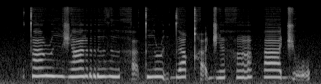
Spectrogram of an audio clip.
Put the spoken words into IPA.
t̪ ã ɹ iː ʒ ã r ɨ ð ɨː h a̰ t̪ i ɹ ḭ d̪ ɛ qʰ ɛ̰ d͡ʒ ɛ̃ h ɐ̃ | a d͡ʒ o̰

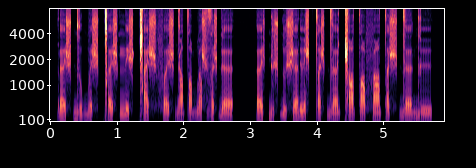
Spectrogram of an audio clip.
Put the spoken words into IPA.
ɾ ɐ ʃ d u b ɐ ʃ ǀ ɐ ʃ n̪ e ʃ ǁ a ʃ f ɐ ʃ ɡ ɜ tˤ ɜ b ɐ ʃ zˤ e ʃ ɗ ɜ | ɐ ʃ ɖ ʉ ʃ ɗ u ʃ ɐ ɾ ʉ ʃ tˤ ɐ ʃ d ɐ ǁ ʉ tˤ e f ɐ tˤ ɐ ʃ d ɜ ɡ ʉ

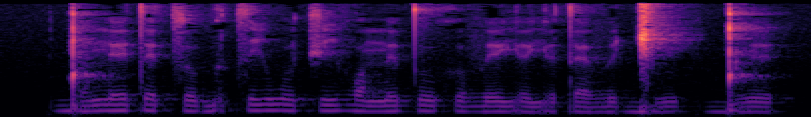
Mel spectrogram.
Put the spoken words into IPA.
ɡ͡ǃ ɛ n e t e t͡s ʊ ɡ ʊ t͡s i w u t͡ʃ i v ɔ n̪ ɪ t̪ u x ʊ v e j e j ɪ t ɛ v ɪ ɡ͡ǁ i | ɡ͡ǃ ɪ

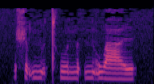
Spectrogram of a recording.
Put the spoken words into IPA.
ʃ ɔ̰˦˨ ɲ ṵ˦˨ tʰ u˨ n ʊ˦ ʔ ɲ ũ˦˨ w a˨ ɪ̯

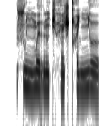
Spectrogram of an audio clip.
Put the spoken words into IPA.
sʷ ɨ ɲ m ə r ũ c h ɛ̃ ʃ qʰ ɨ ʎ ɲ ɤ

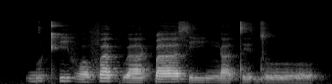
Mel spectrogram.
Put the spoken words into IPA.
ɡʷ ɪ˦ kʰ i˦ β ɔ˨ f a˦ kʷ aː˨ k͡p aː˦ s iː˨ ŋ a˨ t ɪ˨ d oː˨

